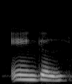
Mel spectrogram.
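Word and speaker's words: Angles: सो the word is drive from the name of द एंगल्स, ठीक है, एंगल यानी कि स्पेलिंग तो ये एंजल्स के हैं लेकिन ये इसको पढ़ा जाता था एंगल, बट is used without distinction for the language of ऑल the invading tribes.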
